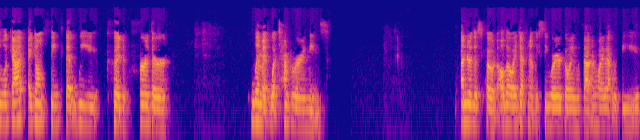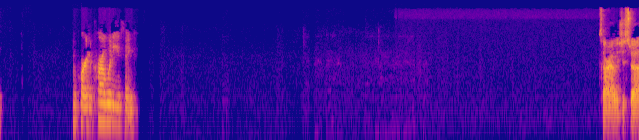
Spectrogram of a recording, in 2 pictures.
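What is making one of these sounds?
A woman speaks calmly and thoughtfully close to a microphone, with long pauses.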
